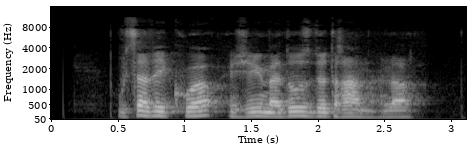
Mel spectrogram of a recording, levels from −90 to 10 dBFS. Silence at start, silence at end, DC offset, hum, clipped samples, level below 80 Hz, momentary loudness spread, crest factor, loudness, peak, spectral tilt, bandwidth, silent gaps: 0.5 s; 0.35 s; under 0.1%; none; under 0.1%; -68 dBFS; 7 LU; 18 dB; -24 LUFS; -6 dBFS; -5.5 dB/octave; 11 kHz; none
